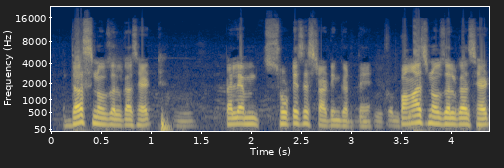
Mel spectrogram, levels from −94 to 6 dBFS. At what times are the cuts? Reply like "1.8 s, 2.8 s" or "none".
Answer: none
